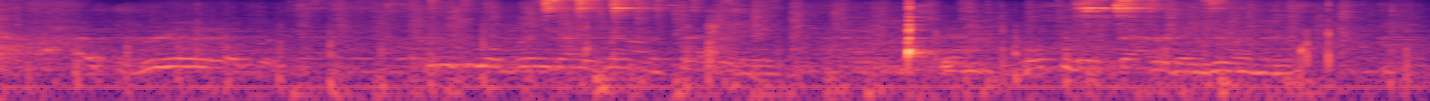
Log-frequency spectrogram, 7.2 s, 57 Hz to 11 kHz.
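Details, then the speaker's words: Almost 3-week-old puppy with hiccups: high, squeaky whimpers with a few sharp, abrupt hiccup clicks in between, over faint background noise. "okay oh good on he's got the hiccups"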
